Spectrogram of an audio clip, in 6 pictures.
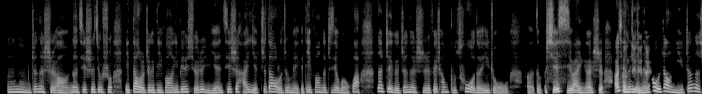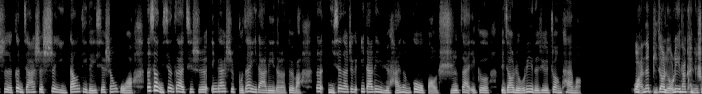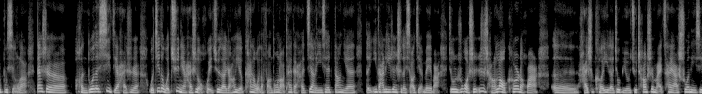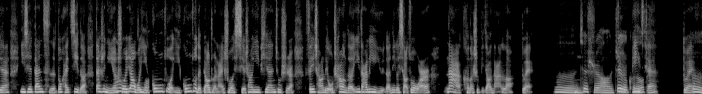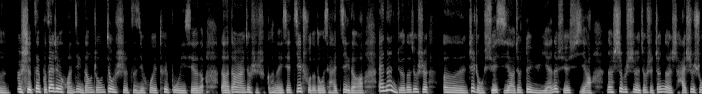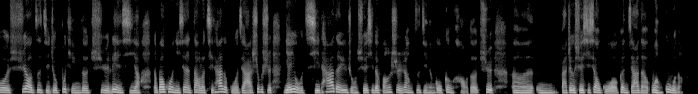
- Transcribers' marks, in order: other background noise; laughing while speaking: "嗯"
- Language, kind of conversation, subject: Chinese, podcast, 有哪些方式能让学习变得有趣？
